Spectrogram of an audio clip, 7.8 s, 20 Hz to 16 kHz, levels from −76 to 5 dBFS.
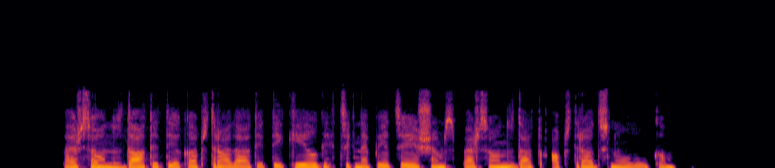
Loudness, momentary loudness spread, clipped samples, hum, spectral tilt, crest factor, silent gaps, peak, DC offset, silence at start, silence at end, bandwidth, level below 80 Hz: -21 LUFS; 6 LU; under 0.1%; none; -6.5 dB/octave; 18 dB; 4.56-4.62 s; -2 dBFS; under 0.1%; 0.65 s; 1 s; 7.6 kHz; -60 dBFS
